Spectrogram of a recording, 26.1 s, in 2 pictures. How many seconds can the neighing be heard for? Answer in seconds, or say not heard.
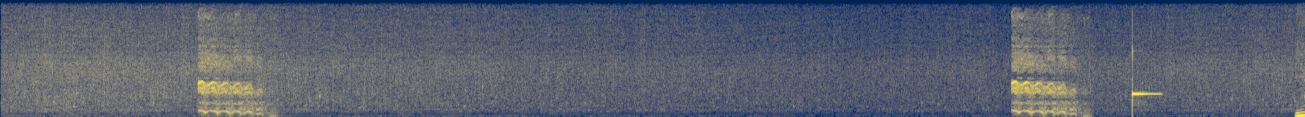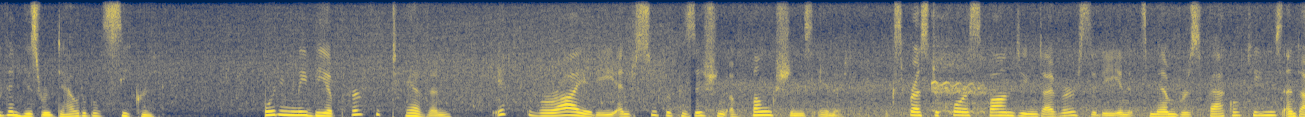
3 s.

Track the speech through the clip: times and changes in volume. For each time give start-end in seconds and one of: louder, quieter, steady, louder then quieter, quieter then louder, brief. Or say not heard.
12.9-14.8 brief
15.7-26.0 steady.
